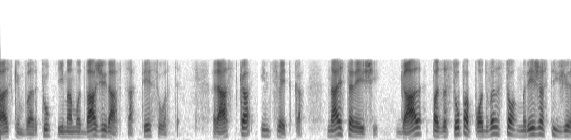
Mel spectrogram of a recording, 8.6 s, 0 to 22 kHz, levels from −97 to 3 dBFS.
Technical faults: packet loss filled with silence

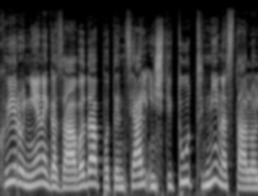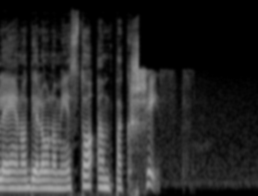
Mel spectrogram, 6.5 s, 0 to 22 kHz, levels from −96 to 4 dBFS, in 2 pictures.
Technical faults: input switched to a poorer device

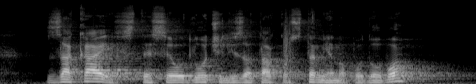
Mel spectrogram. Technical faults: loose connector crackle

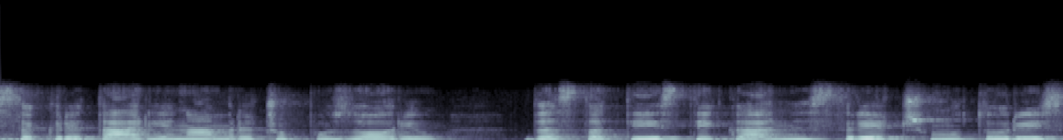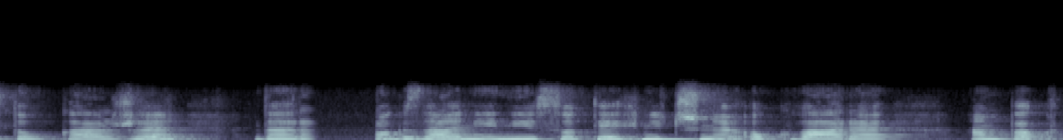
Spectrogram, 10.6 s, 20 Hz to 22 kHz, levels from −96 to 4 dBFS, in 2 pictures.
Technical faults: burst of packet loss; short concealed packet loss; long network dropout

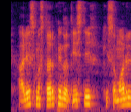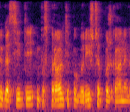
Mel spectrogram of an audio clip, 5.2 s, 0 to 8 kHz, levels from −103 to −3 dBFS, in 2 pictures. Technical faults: none

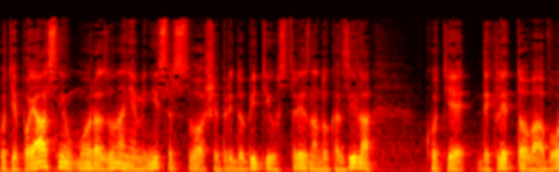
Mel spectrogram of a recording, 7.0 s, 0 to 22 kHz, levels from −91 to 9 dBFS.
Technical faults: generation loss

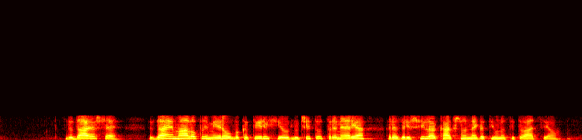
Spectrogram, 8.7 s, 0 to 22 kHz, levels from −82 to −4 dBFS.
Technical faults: GSM full-rate codec

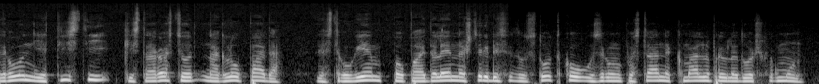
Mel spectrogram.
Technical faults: de-emphasis applied wrongly

